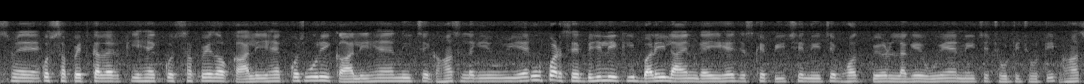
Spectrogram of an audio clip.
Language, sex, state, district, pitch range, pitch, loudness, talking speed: Hindi, male, Bihar, Madhepura, 140-160 Hz, 150 Hz, -16 LUFS, 215 wpm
